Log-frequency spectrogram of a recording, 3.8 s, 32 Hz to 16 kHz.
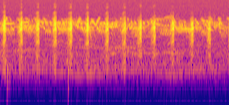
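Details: Sociable Lapwings in Kazakhstan, either one or two birds (2013) or a small flock of eight (2025), give harsh, grating, rasping calls, about three to four a second, in a quick staccato chatter with several birds overlapping.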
